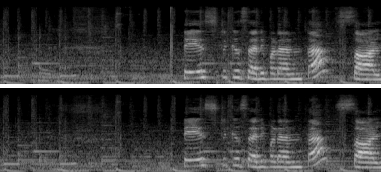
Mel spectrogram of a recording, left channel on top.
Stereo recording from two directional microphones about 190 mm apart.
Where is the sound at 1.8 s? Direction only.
Centre (ahead or behind).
